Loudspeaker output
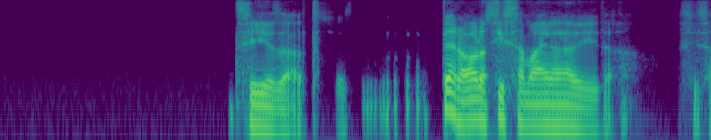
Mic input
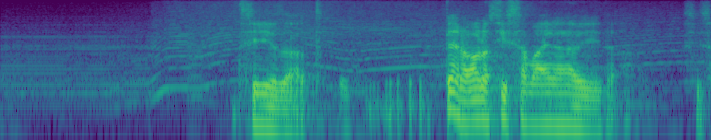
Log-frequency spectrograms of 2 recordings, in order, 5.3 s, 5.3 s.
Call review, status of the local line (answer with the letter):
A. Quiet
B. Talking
A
